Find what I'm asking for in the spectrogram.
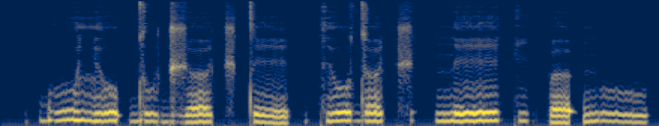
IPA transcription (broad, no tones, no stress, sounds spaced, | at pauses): ɓ u lʲ o ʔ d u d͡ʒ œː t͡ʃ t e | kʲ o d œ t͡ʃ | n eː k i k͡p œ ʔ ŋ uː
